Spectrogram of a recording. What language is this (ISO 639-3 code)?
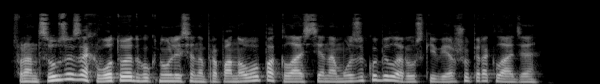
bel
